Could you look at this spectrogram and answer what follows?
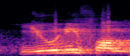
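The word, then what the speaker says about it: uniform: यूनिफॉर्म यानी फिर से वॉवेल शुरुआत में है, लेकिन यहां पर ए लगा, एन नहीं लगा, क्योंकि इसका हम जो है उच्चारण यूनिफॉर्म करते हैं और ये व्यंजन शुरू होता है।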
